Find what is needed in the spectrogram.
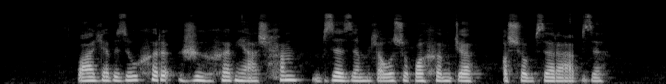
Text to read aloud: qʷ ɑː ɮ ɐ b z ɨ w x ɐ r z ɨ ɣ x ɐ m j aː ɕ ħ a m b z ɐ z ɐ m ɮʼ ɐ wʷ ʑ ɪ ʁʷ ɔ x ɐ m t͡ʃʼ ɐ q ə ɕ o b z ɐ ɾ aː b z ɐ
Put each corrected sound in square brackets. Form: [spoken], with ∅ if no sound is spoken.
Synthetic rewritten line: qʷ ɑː ɮ ɐ b z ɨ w x ɐ r [ʒ] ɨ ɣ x ɐ m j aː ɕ ħ a m b z ɐ z ɐ m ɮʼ ɐ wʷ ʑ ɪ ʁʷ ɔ x ɐ m t͡ʃʼ ɐ q ə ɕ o b z ɐ ɾ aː b z ɐ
